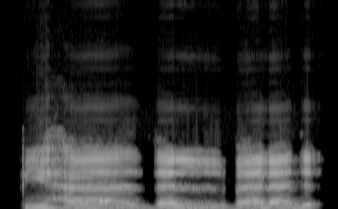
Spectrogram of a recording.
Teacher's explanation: ujung lidah bertemu dengan ujung gigi seri atas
